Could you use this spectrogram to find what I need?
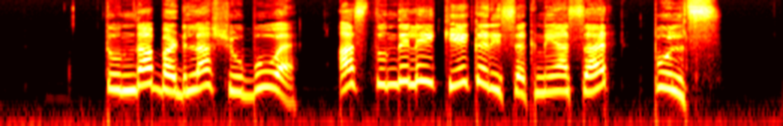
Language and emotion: Dogri, happy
